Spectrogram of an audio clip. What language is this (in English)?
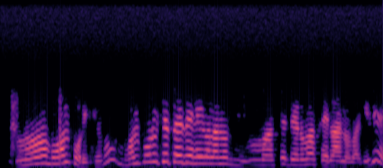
Odia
